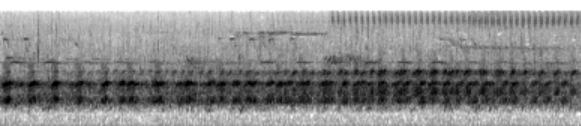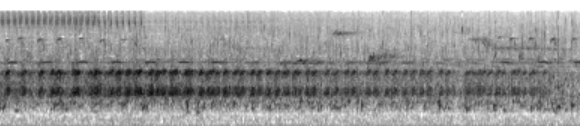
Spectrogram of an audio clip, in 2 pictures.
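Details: Frogs calling for a relaxation and sleep recording, a dense chorus of rapid pulsed croaks at about three per second, layered mid-pitched trills, with a brief high steady tone partway through; no river sound clearly apart.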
